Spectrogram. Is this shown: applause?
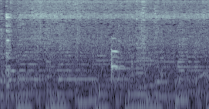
no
